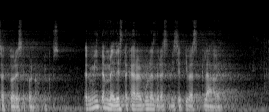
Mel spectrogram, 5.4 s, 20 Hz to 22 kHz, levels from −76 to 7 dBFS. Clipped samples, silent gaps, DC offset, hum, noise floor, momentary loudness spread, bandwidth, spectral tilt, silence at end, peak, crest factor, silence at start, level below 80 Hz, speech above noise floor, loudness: under 0.1%; none; under 0.1%; none; -42 dBFS; 17 LU; 11.5 kHz; -6.5 dB/octave; 0.05 s; -2 dBFS; 18 dB; 0 s; -42 dBFS; 23 dB; -19 LUFS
